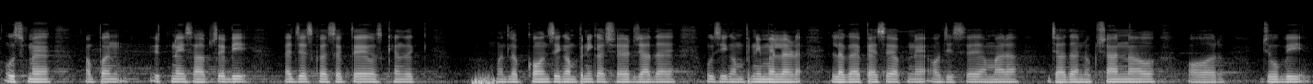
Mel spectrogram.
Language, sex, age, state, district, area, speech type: Hindi, male, 18-30, Rajasthan, Jodhpur, urban, spontaneous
